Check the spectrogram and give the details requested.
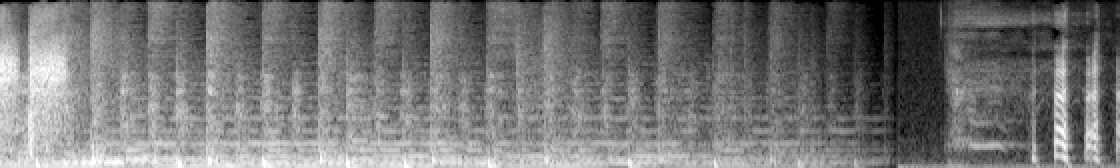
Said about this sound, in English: That's right, slap them upside the head.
